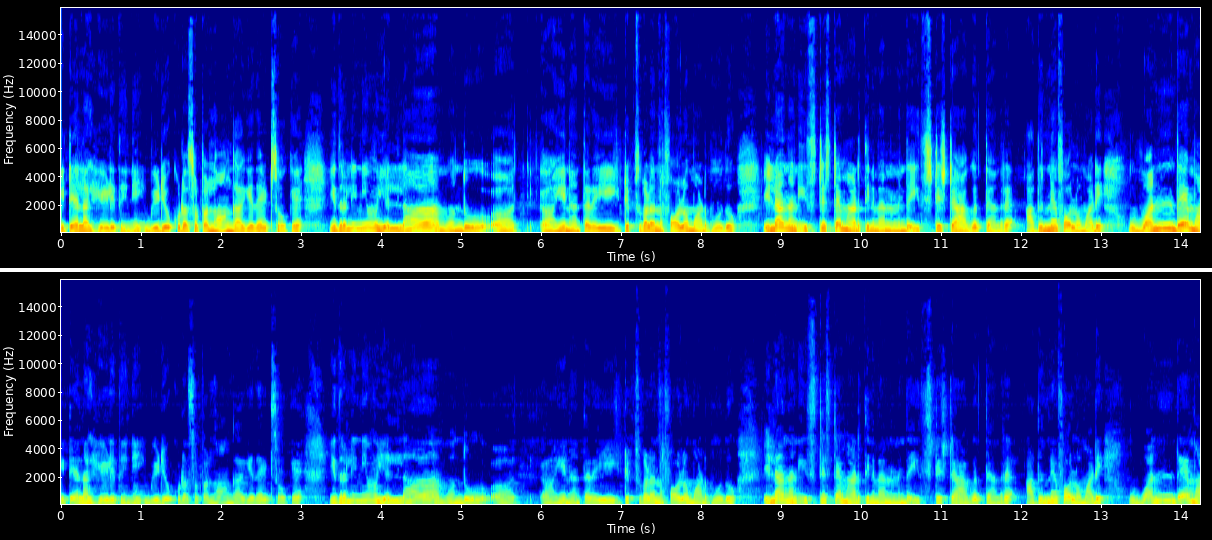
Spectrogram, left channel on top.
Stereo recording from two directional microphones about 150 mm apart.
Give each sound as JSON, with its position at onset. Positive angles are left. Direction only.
{"t": 0.0, "sound": "speech", "side_deg": 20}
{"t": 0.3, "sound": "a woman's voice", "side_deg": 5}
{"t": 0.6, "sound": "speech", "side_deg": 15}
{"t": 1.1, "sound": "speech", "side_deg": 40}
{"t": 3.3, "sound": "speech", "side_deg": 5}
{"t": 4.4, "sound": "speech", "side_deg": 25}
{"t": 8.0, "sound": "speech", "side_deg": 10}
{"t": 8.7, "sound": "a woman's voice", "side_deg": 0}
{"t": 11.4, "sound": "a woman's voice", "side_deg": 5}
{"t": 13.7, "sound": "speech", "side_deg": 30}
